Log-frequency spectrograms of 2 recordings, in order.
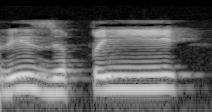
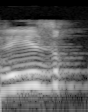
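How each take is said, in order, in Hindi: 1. शब्द का अंत लंबी 'ee' स्वर से होता है। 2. शब्द व्यंजन पर खत्म होता है, स्वर के बिना। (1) "या मद्दा करते ही हुए आयत करेंगे। जैसे रिज़्क़ी" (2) "अब कोई रिज़्क़ कर दे तो यह गलत है"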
